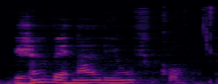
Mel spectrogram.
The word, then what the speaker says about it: Jean Bernard Léon Foucault: Jean Bernard Léon Foucault.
